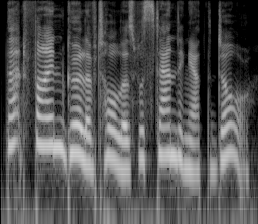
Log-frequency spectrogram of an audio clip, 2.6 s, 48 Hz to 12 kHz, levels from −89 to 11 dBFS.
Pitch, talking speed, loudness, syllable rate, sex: 245 Hz, 230 wpm, -17 LUFS, 5.0 syllables/s, female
